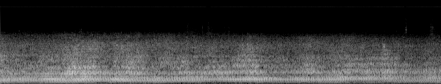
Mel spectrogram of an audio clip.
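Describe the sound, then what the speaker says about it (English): A propeller airplane drones overhead outdoors, a loud, steady engine hum with a rich tonal whine that swells slightly and holds throughout, with no talking. "Planes, planes, planes."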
